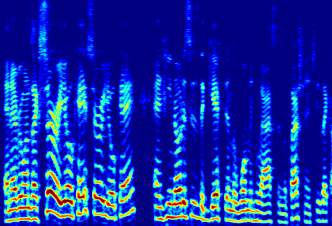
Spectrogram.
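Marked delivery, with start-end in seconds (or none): 0.6-2.0 high-pitched acted concern for someone who fell; concerned onlookers. Bystanders check on boy who tripped, high concerned voices. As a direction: call out as worried bystanders, pitched up. Voicing alarmed onlookers after a fall.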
